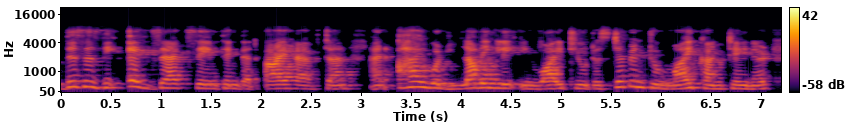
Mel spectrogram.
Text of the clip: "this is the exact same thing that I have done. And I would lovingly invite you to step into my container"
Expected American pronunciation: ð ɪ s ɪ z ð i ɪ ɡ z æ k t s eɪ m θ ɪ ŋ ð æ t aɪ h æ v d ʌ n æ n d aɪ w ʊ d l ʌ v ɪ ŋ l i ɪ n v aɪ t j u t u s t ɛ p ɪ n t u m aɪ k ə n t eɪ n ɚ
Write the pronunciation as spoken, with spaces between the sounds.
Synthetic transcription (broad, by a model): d ɪ s ɪ z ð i ɪ ɡ z æ k t s eɪ m t ɪ ŋ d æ t aɪ h æ v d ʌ n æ n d aɪ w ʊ d l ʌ v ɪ ŋ l i ɪ n v aɪ t j u t u s t ɛ p ɪ n t u m aɪ k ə n t eɪ n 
